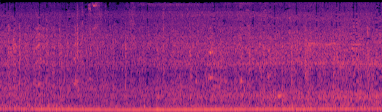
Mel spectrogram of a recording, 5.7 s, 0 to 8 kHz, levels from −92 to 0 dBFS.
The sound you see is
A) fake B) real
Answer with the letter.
B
